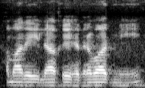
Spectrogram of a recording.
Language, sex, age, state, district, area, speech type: Urdu, male, 45-60, Telangana, Hyderabad, urban, spontaneous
